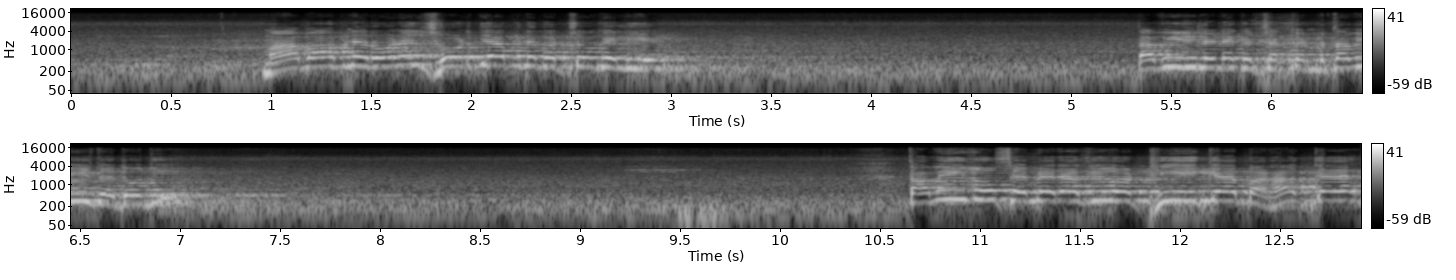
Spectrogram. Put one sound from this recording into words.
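A middle-aged man speaks with emphasis into a headset microphone, in bursts with pauses.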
